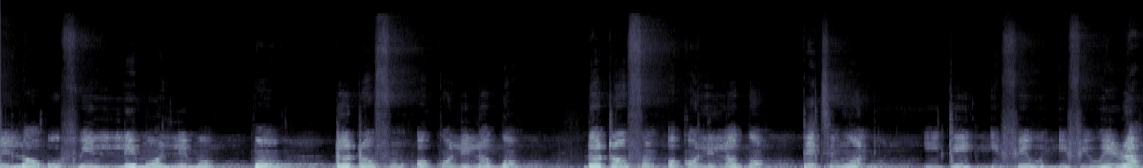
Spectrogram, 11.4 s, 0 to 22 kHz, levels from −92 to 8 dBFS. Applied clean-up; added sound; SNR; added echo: none; none; none; reverberation time 1.3 s.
